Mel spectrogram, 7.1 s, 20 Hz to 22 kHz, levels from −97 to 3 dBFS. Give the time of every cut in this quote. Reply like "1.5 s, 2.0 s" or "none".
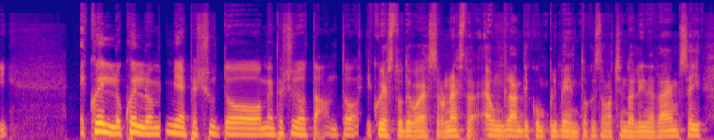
1.6 s, 3.6 s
